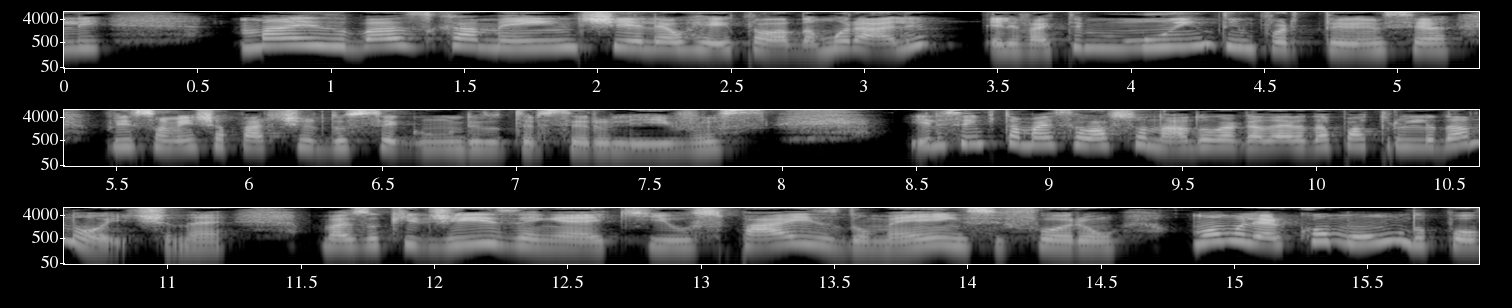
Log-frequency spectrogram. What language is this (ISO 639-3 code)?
por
